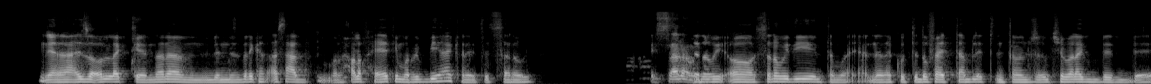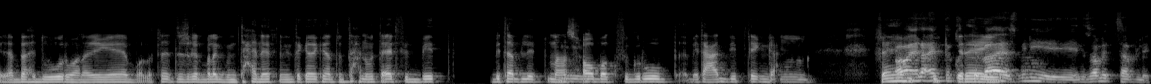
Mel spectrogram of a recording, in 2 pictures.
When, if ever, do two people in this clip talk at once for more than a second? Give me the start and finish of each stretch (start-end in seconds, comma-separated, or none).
20.5-21.7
